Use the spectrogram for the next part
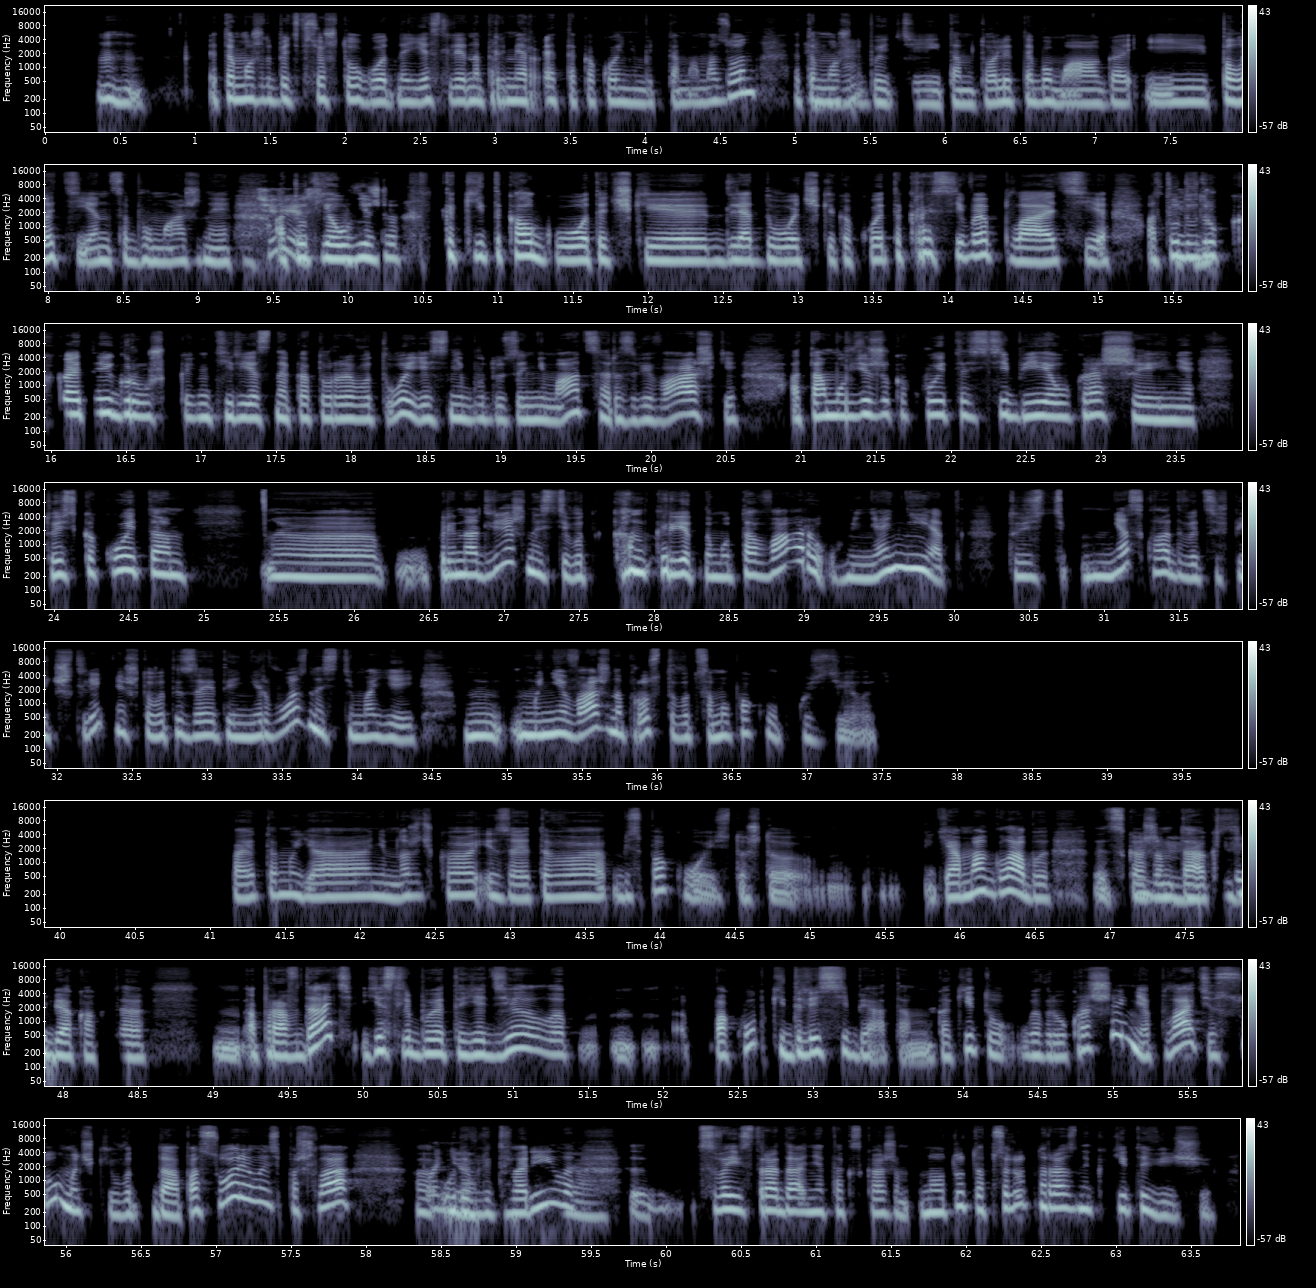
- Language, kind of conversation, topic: Russian, advice, Какие импульсивные покупки вы делаете и о каких из них потом жалеете?
- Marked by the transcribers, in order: tapping; other background noise; tsk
